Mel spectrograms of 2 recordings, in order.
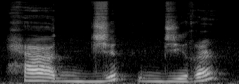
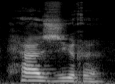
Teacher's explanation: in standard Adiga you have hajjira, so you have j there, but in Abzakh dialect it's hajira, so with fricative instead of affricate.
